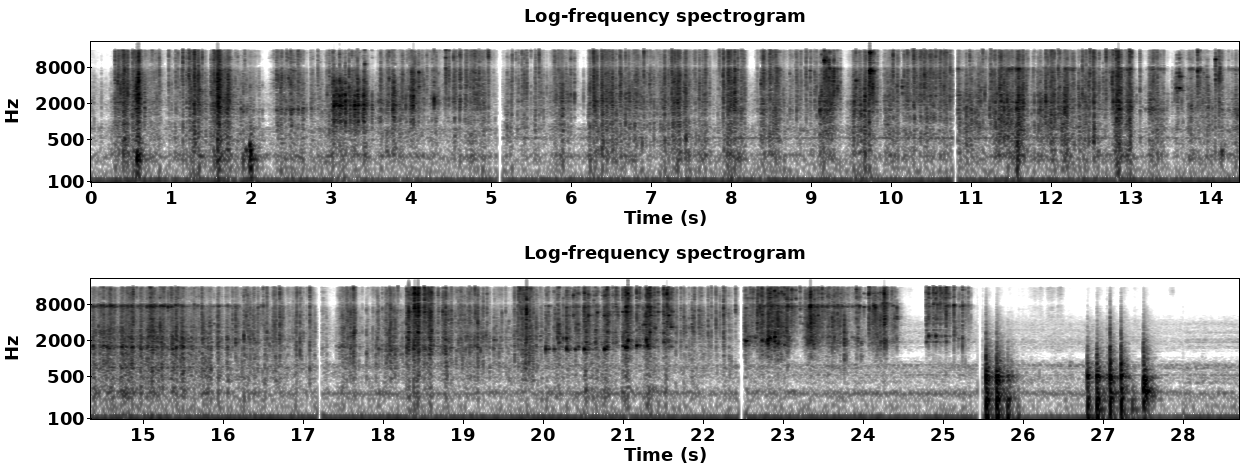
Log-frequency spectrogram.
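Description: Plastic zip bags crinkling while small wooden puzzle pieces and rings clatter and rattle onto a table top, over a steady low hum. A few heavier thumps come near the end.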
